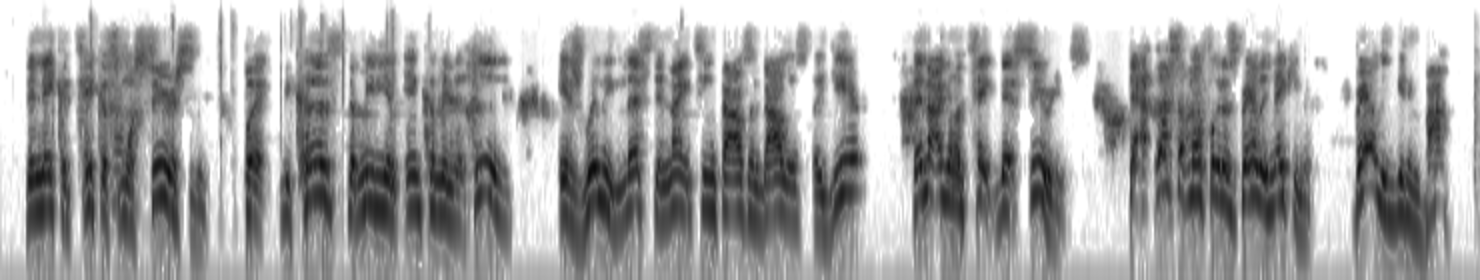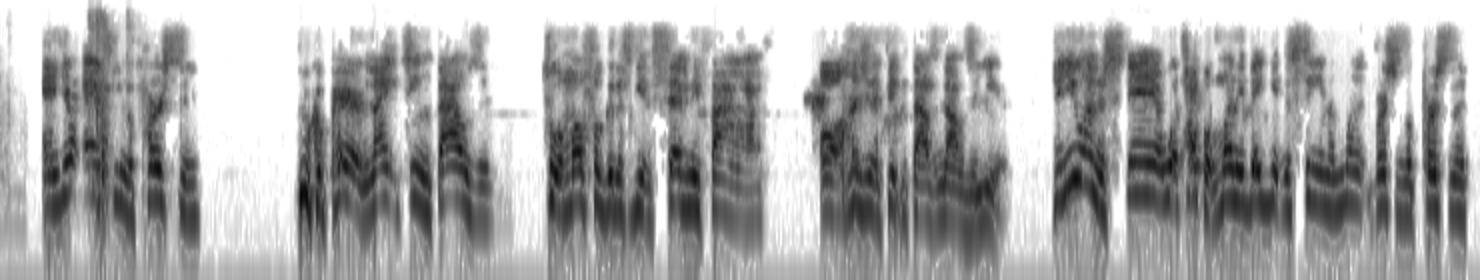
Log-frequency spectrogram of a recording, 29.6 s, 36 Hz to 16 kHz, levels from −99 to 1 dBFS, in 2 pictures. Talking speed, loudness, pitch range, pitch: 150 wpm, -19 LUFS, 160-210 Hz, 180 Hz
